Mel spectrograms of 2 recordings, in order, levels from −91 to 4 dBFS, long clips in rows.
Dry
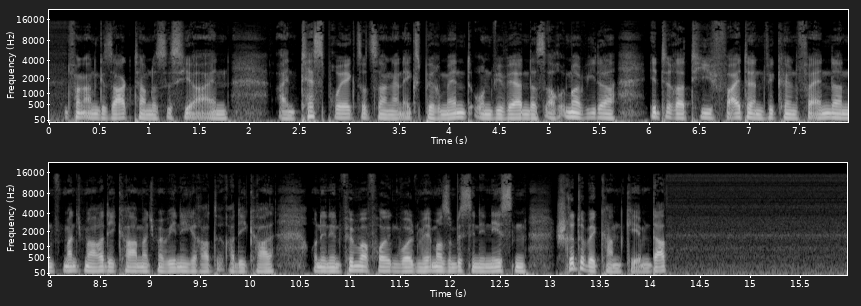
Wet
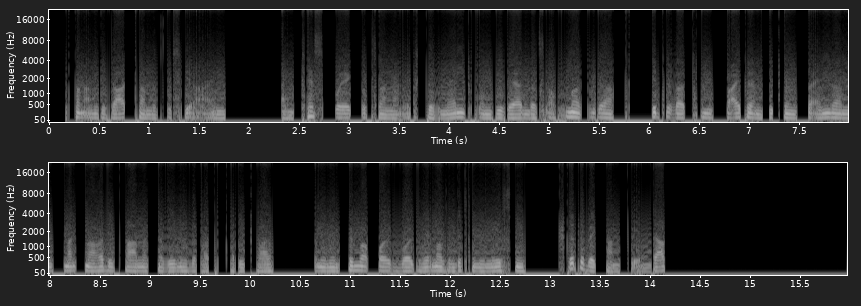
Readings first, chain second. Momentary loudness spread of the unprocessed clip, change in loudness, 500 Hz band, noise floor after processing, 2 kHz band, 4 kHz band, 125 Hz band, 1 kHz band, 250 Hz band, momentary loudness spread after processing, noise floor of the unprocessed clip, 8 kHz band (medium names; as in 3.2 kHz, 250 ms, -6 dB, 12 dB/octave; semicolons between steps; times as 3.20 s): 7 LU, -10.5 dB, -12.5 dB, -53 dBFS, -14.0 dB, -16.0 dB, -10.0 dB, -13.0 dB, -10.0 dB, 7 LU, -52 dBFS, under -15 dB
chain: send-on-delta sampling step -25 dBFS; de-esser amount 90%; peaking EQ 600 Hz -6.5 dB 0.35 oct; trim -8.5 dB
